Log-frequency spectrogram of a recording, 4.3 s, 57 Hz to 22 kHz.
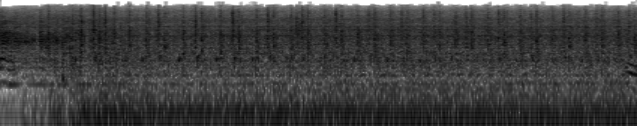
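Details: Old Ford F100 pickup V8, sat about 17 years, run with no oil and old sludge in the engine, fuel pump just primed: fires up and runs unevenly, lumpy stumbling beat with misses, barely fueled; cause not confirmed.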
